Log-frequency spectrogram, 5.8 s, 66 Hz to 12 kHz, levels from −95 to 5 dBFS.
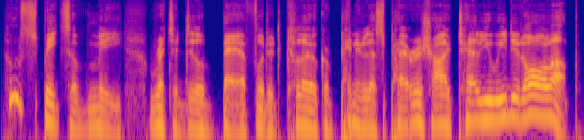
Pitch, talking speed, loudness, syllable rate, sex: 115 Hz, 185 wpm, -21 LUFS, 4.7 syllables/s, male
